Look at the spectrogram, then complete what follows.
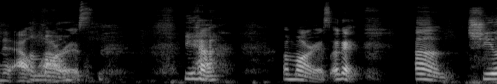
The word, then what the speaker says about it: Amaris: Amaris.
